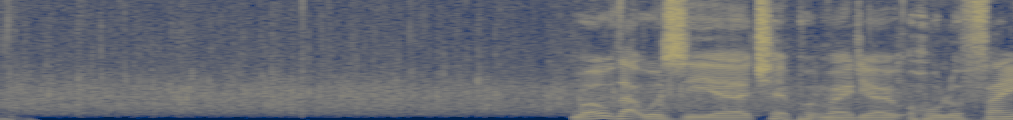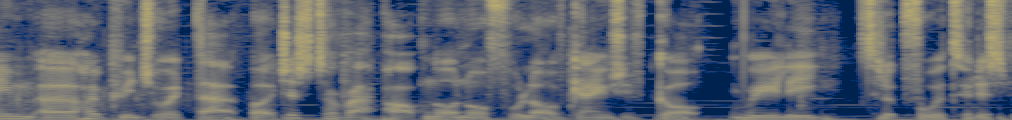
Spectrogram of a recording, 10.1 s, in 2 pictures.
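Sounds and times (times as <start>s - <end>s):
crowd applause: 0.0s - 5.9s
speech: 2.8s - 10.1s.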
